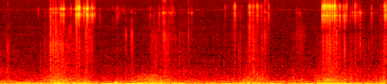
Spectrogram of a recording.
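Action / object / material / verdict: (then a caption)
shake / glass jar with plastic beads / plastic beads / none. A glass jar of plastic perler beads is handled and shaken, giving bursts of bright, high rattling and clinking over a low steady rumble. The bead rattles come in several separate clusters across the clip.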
